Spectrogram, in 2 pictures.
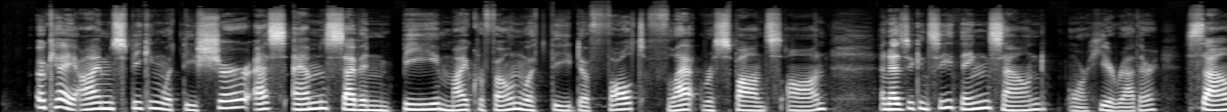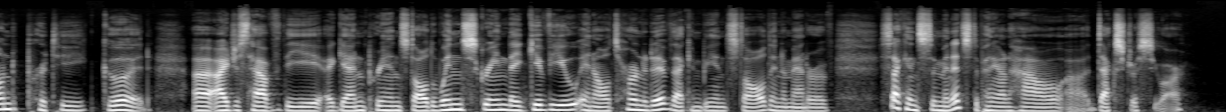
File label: Shure SM7b voice flat response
